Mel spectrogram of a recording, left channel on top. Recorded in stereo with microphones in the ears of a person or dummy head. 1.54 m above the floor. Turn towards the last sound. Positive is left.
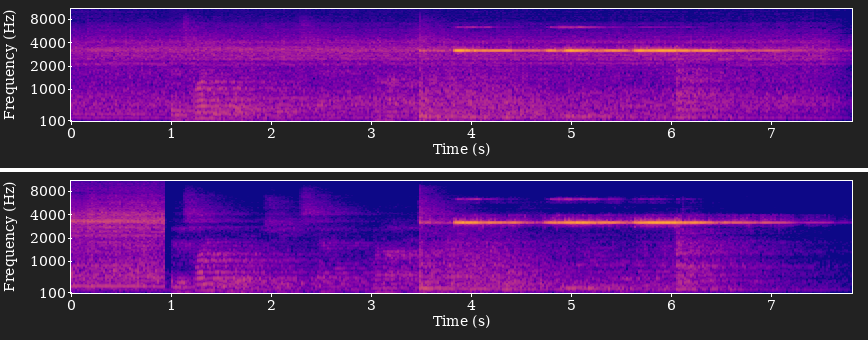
turn(degrees=20)  # may be behind; listen again after turning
